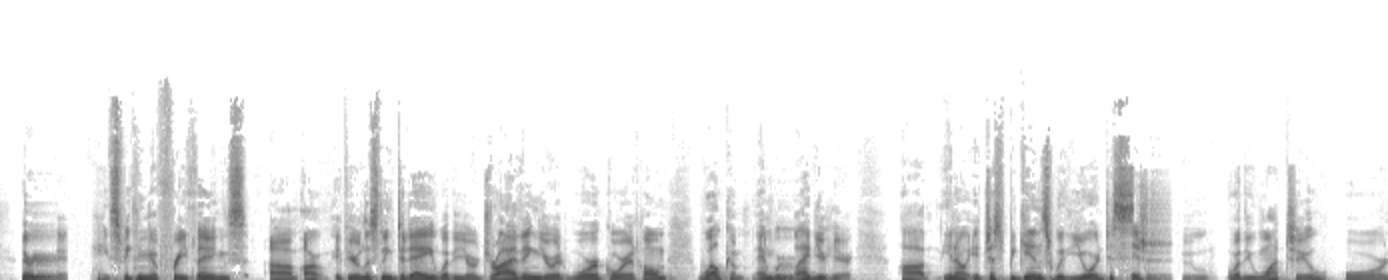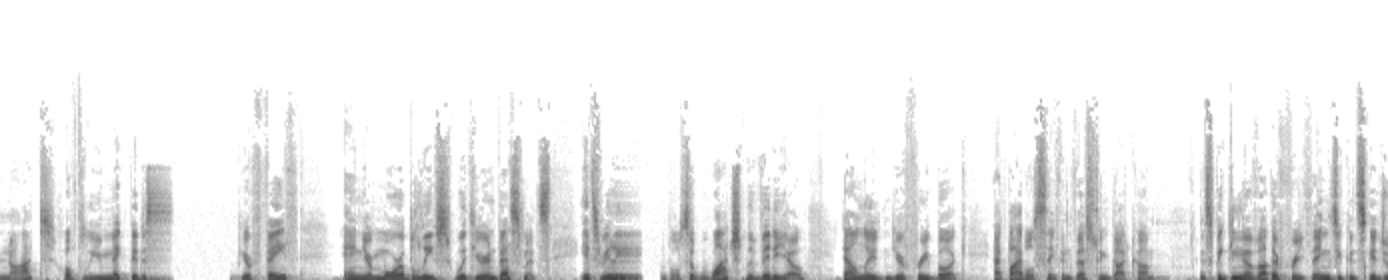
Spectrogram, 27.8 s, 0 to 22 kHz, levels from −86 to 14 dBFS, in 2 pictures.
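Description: AAC frame loss with concealment hits this speech at 0.35–1.14, 7.82–8.02, 11.23–12.06, 15.37–16.33, 20.06–20.64 and 25.44–25.62 s. The decoder fills dropped frames from the last good spectrum, so the short gaps sound smeared and phasey, while at 15.37 s 0.81 s of frames are lost within a span just under a second.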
